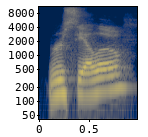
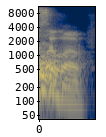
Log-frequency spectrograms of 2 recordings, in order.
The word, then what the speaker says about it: Russillo: Rusciello. Is that it? Russillo. Russillo. You're Russillo? making it real. You're making it real Italian and complicated.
